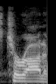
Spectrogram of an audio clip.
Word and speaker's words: Tyrod: Yeah, or Tyrod, is that how you say his name? I always called him Tyrod. So it's Tyrod, apparently.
